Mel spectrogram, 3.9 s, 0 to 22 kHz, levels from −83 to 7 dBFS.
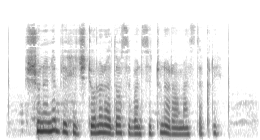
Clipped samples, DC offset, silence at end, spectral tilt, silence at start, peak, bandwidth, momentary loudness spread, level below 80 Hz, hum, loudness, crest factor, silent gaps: under 0.1%; under 0.1%; 0.65 s; -5 dB/octave; 0.4 s; -8 dBFS; 11 kHz; 17 LU; -72 dBFS; none; -24 LUFS; 16 dB; none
